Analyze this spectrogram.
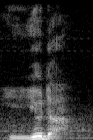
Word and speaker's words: Judah: the story and so Judah is not J it's you Yuda does that sound very close phonetically to Utah because D and T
